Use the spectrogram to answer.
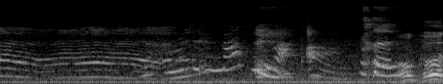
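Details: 18-month-old boy at his immunisation visit: loud, wavering cry rising into sobbing wails; ordinary distressed toddler crying after vaccination injections.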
